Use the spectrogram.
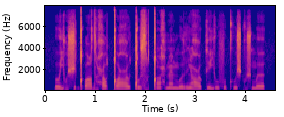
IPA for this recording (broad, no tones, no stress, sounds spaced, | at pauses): ʊ j ɔ̤ ʃ ɪ ǃʼ ɔ dˤ ṳ ħ ɔ ǃ ɔ ʕ ʊ ǃ u z ɑ̤ ǃ ɑ̃ ħ m æ̃ m ʊ r ĩ ʕ ʊ k ɪ j u f ʊ kʷʰ i ʃ k ṳ ʃ m ə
